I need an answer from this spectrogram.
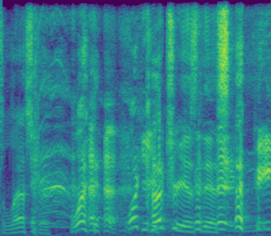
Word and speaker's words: Leicester: Leicester City yeah no it's not like Chester okay I said it a million times and got roasted so that's how I pronounce that Leicester how is that pronounced Lester what what country is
